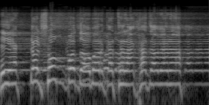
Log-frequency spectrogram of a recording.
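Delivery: high, loud king voice calling out.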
